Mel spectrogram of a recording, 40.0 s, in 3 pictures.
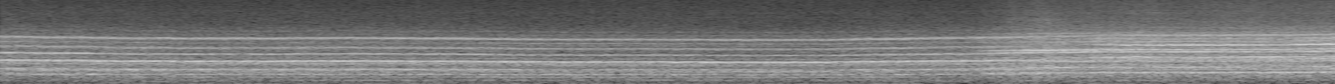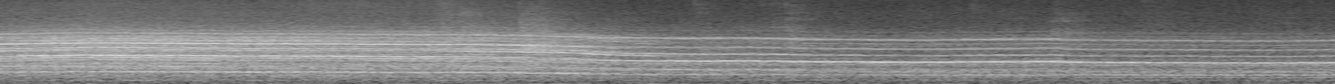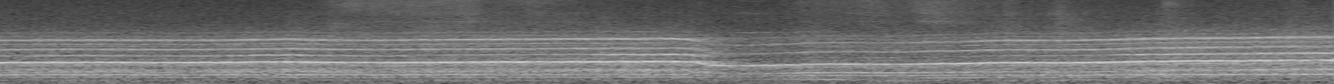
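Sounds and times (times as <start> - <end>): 
extreme strong howling wind: 0.0 - 40.0.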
